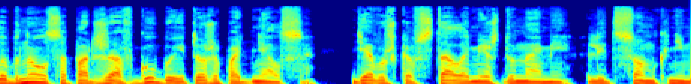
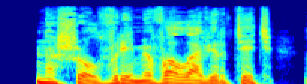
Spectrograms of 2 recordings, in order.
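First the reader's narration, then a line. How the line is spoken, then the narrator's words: Hissing. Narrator (Russian): зашипела она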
